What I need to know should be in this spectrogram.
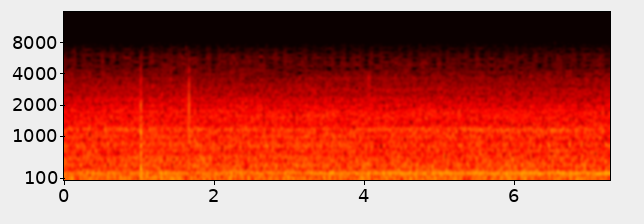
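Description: Faint, constant low-pitched buzz in a quiet room with one brief click; something in the desktop is humming, cause unclear.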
